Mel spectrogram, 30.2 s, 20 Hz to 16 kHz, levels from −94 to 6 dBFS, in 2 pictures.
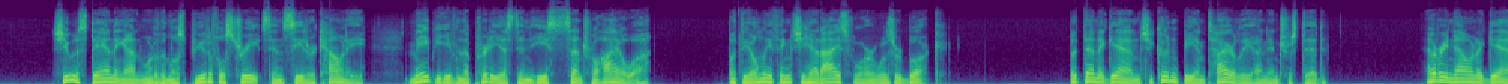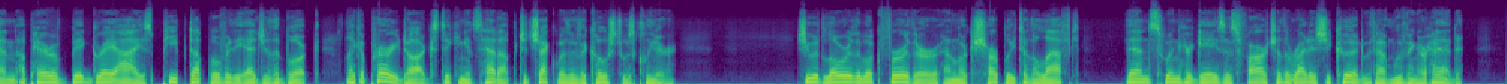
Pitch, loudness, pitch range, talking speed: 115 Hz, -14 LUFS, 90-130 Hz, 200 wpm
